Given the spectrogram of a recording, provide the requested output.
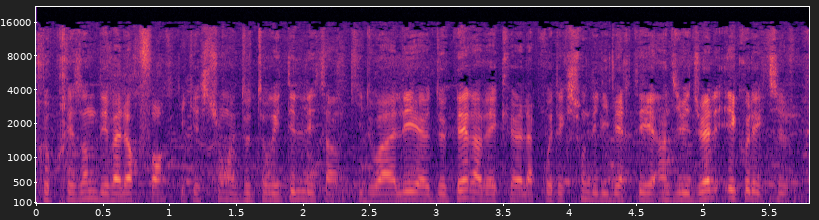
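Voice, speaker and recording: A man talks at a very fast pace in a fairly high pitch. Crowd noise fills the background. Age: 20s. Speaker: youth political movement leader. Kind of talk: interview.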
